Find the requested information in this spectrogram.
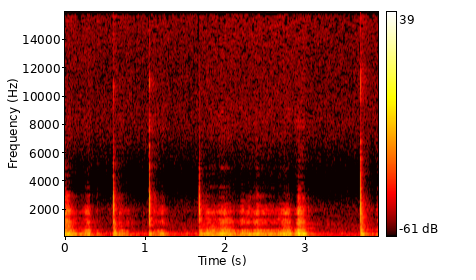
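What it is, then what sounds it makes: Paper sticker on laptop lid. A long nail traces letters across a printed paper sticker on a grey laptop lid, making soft scratchy rubbing with a low hum-like tone. Several nails then tap on it, giving five short, sharp ticks that stand out from the quiet tracing.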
